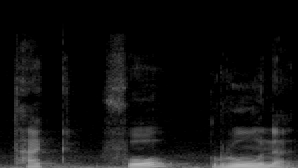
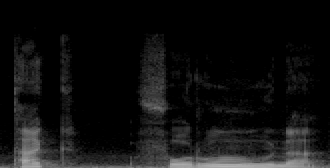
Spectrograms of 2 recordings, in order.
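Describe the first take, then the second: The two takes are said the same way.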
